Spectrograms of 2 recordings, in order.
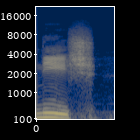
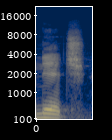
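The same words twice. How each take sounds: First: The word does not rhyme with a swear word. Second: The word rhymes with a swear word. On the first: The speaker calls it right. "Now I'm saying niche, just to to be better" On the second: The speaker calls it wrong. "it rhymes with the bad word"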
